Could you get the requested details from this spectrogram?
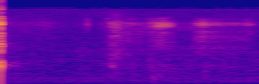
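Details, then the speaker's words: An infant just out of the bath with hiccups: a couple of soft, brief catching sounds in a quiet room. "so somebody has hiccups now wait what are you doing with them hiccups"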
